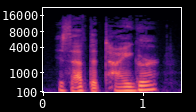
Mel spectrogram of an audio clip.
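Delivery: ordinary delivery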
